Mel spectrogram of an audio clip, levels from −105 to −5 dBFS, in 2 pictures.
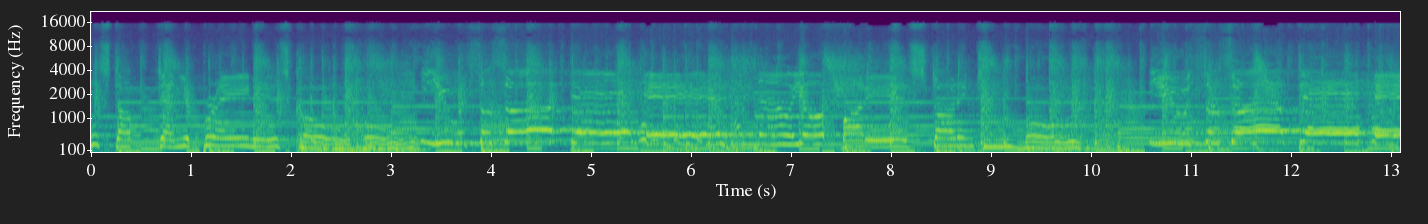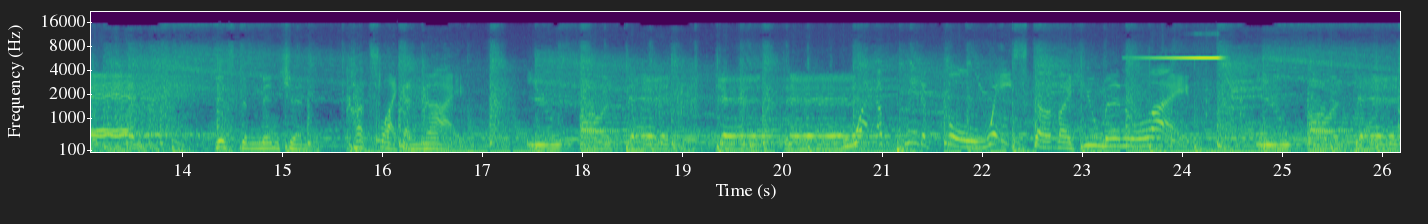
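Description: At 23.40 s a loudspeaker feedback squeal begins and runs until 24.49 s. A single tone near 5.7 kHz rises out of the sound. It swells over roughly the first 0.7 s and then holds as a piercing whistle. At its peak it sits about 15 dB above the program. The microphone was picking up the loudspeaker it fed. At that frequency the loop gain passed one, so the tone kept growing itself.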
